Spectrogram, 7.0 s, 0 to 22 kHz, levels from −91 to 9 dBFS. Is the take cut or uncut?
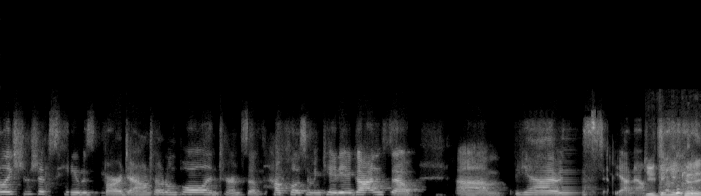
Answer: cut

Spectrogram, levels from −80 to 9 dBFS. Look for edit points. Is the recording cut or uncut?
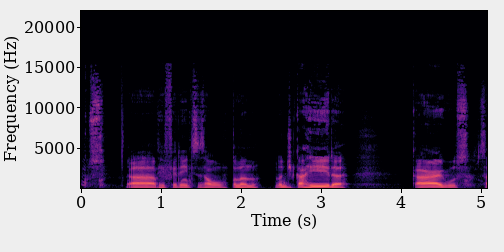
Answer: cut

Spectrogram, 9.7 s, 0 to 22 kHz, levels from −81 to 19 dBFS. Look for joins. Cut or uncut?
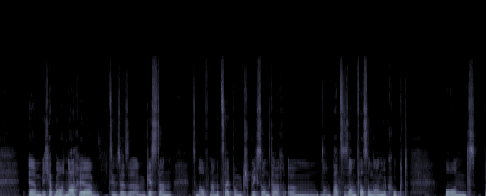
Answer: uncut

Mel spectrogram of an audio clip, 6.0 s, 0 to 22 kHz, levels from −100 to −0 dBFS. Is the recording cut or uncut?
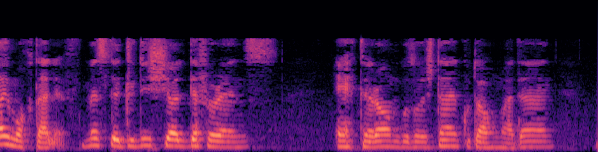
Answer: uncut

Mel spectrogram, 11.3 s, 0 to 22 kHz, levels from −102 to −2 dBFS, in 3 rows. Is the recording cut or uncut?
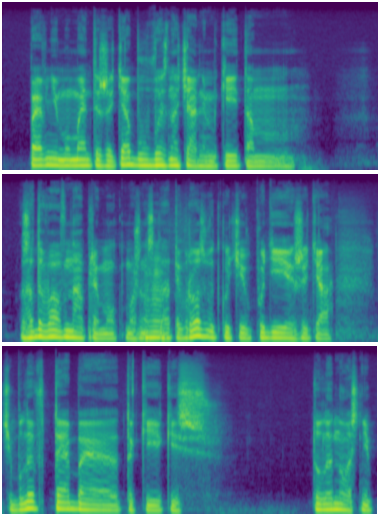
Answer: uncut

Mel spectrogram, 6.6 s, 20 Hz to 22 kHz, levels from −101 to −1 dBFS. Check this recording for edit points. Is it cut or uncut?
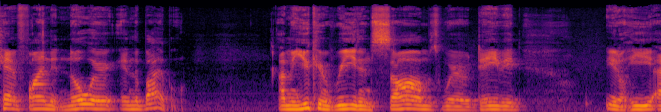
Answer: uncut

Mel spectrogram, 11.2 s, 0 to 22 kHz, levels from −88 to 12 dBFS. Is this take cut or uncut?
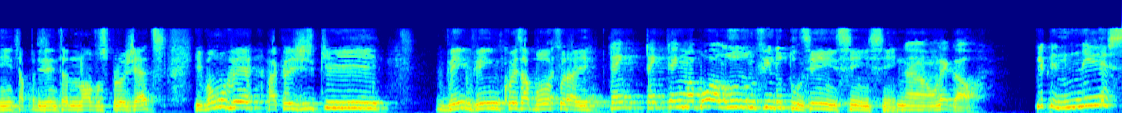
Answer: uncut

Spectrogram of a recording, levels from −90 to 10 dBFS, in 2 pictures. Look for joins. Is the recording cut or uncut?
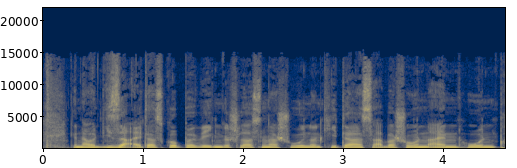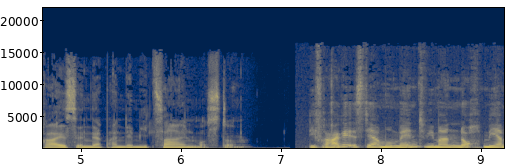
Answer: uncut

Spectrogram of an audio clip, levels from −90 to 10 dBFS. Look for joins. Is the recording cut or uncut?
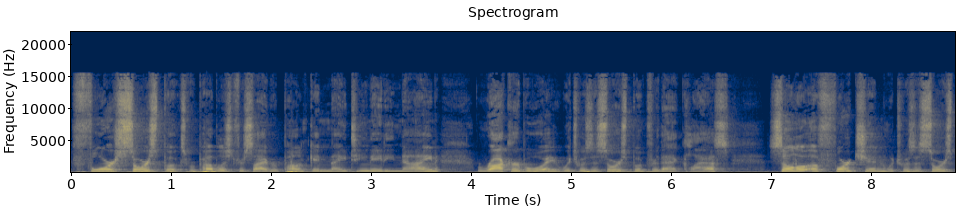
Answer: uncut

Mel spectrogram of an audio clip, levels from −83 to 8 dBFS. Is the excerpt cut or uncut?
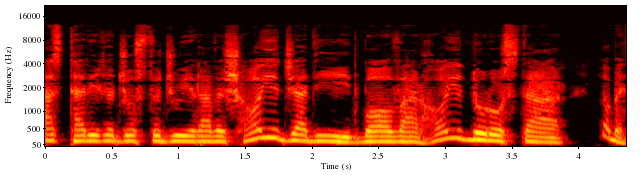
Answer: uncut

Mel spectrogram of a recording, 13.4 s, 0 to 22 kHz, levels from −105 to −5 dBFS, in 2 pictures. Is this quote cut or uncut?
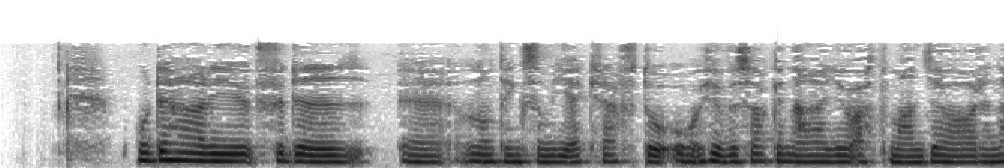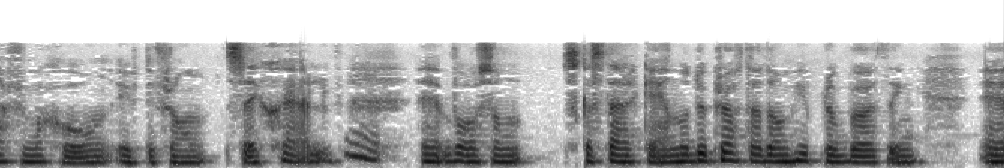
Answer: uncut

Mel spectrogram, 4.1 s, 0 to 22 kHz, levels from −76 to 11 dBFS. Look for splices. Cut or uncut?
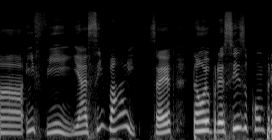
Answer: cut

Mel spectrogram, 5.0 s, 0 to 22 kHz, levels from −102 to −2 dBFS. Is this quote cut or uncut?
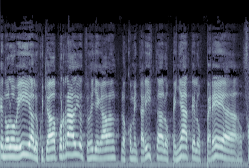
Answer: cut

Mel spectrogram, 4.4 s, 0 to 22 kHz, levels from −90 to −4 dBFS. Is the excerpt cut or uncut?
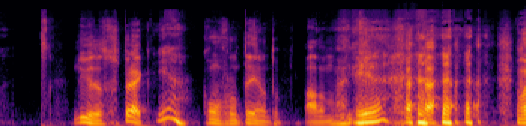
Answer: cut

